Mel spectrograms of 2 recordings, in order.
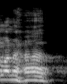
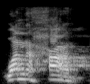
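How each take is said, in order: First: The h sound is a plain, light h. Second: The h sound comes deep from the throat. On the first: It means to dig a canal. The speaker calls it wrong. "আর আমরা কি বলি উচ্চারণ করতে গিয়ে?" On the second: It means to offer a sacrifice. The speaker calls it right. "এই গলার ভেতর থেকে হ্যাঁ এটা উচ্চারণ করবেন"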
